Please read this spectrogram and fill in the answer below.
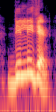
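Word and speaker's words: diligent: डिलीजेंट, Delhi के जो एजेंट है, देखो दिल्ली के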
